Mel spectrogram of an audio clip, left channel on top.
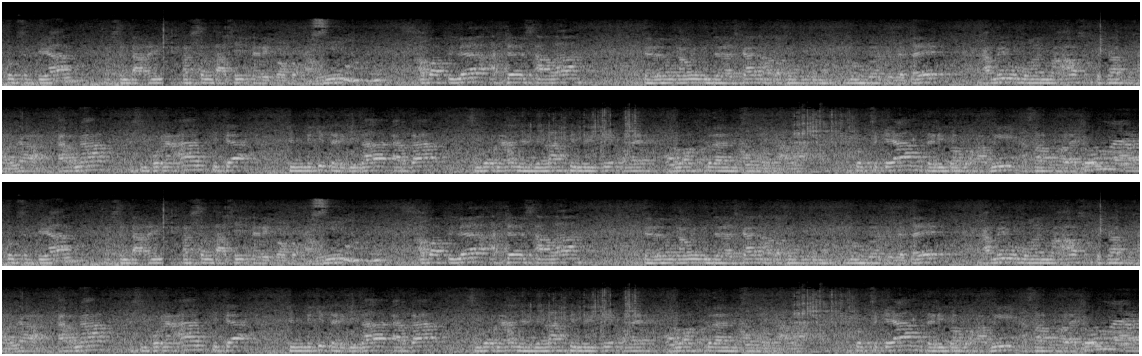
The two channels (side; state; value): both; identical; correlation 1.00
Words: sekian presentasi dari kelompok kami. Apabila ada salah dalam kami menjelaskan ataupun membuat PPT, kami memohon maaf sebesar-besarnya karena kesempurnaan tidak dimiliki dari kita, karena kesempurnaan hanyalah dimiliki oleh Allah Subhanahu wa Ta'ala. Cukup sekian dari kelompok kami. Assalamualaikum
